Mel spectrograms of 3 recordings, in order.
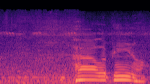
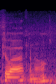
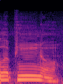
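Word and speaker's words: jalapeño: Ricky, the J's silent. You're saying it wrong. The J's like an H, Ricky. Jalapeno. Not jalapeno. What in the fuck are you guys talking about? Jalapeno.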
